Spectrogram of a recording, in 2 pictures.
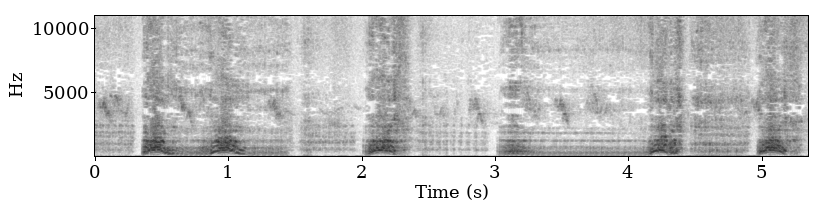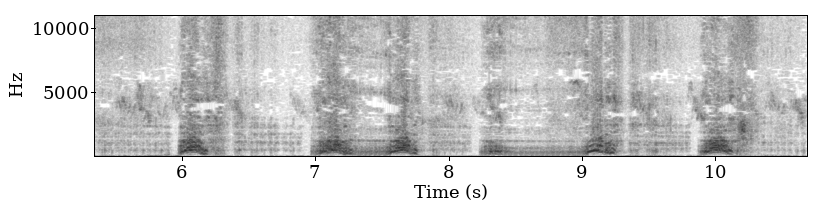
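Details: Provoked by hand movements, an angry Kangal shepherd dog barks deeply about every second, with a low, sustained growl running underneath between barks.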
